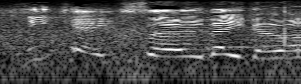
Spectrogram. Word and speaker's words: Nike: So fun fact, I used to always call her Nike, but it's actually pronounced Nike.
